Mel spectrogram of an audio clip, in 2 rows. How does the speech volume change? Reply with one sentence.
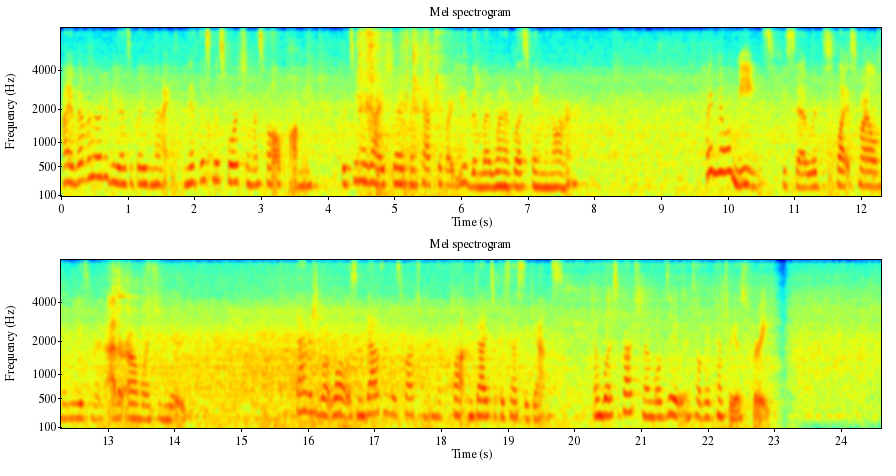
The loudness of the talking stays about the same.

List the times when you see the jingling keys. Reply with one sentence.
The jingling keys can be heard from 4.4 to 6.0 s and from 12.9 to 13.8 s.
